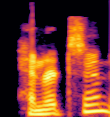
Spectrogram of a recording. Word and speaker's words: Henrikson: Um, his name is Kevin Henrikson. Am I pronouncing it correct?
